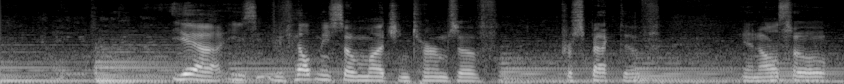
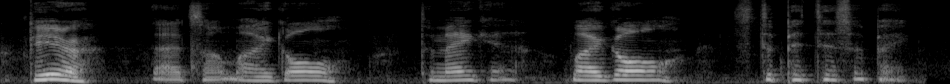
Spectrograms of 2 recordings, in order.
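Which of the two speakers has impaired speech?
The second: Parkinson's disease; deep brain stimulation surgery; symptoms 48 years, painful symptoms, exercises; good singing voice.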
